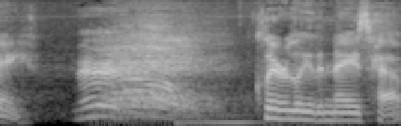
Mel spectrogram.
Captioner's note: group nay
